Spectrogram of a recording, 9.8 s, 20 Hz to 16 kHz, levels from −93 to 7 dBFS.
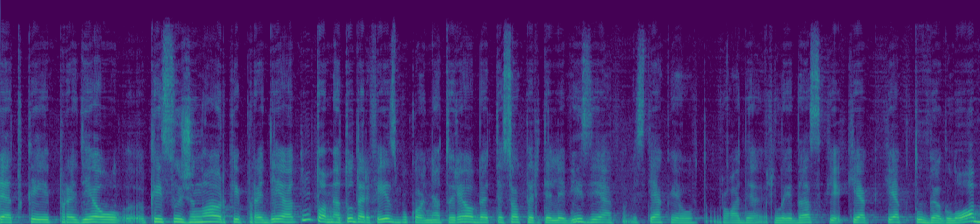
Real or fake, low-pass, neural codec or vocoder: fake; 14.4 kHz; vocoder, 44.1 kHz, 128 mel bands, Pupu-Vocoder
